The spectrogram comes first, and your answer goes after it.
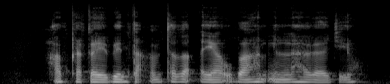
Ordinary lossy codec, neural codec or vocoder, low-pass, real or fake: none; codec, 44.1 kHz, 3.4 kbps, Pupu-Codec; none; fake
